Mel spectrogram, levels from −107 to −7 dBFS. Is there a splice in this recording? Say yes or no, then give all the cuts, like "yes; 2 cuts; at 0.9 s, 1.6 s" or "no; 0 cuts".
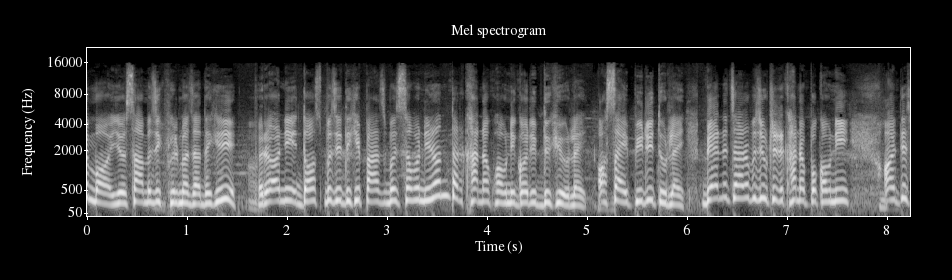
yes; 2 cuts; at 1.6 s, 6.0 s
